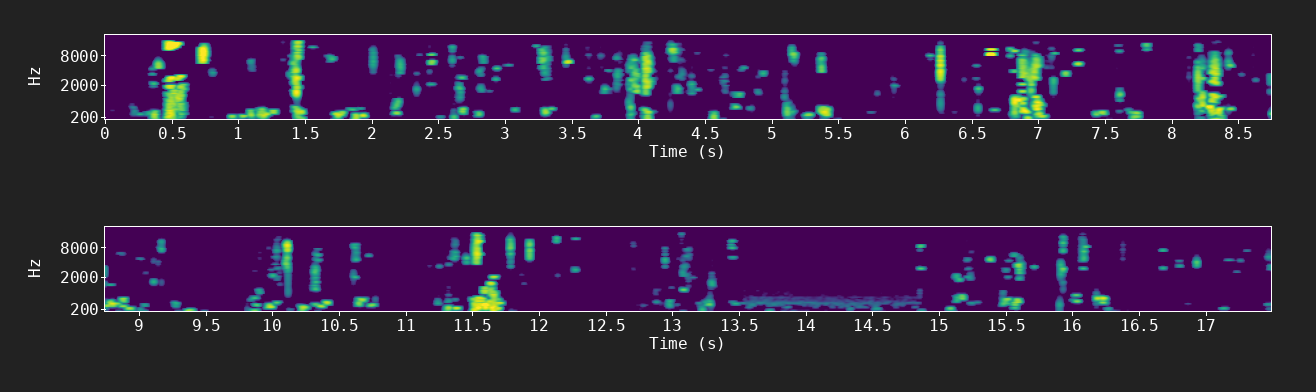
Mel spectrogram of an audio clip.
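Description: Keys clatter on laptop keyboards.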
